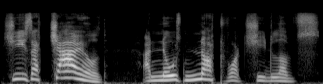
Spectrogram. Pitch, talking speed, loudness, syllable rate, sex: 180 Hz, 185 wpm, -19 LUFS, 3.9 syllables/s, male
